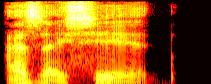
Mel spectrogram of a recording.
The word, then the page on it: as i see it: American English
